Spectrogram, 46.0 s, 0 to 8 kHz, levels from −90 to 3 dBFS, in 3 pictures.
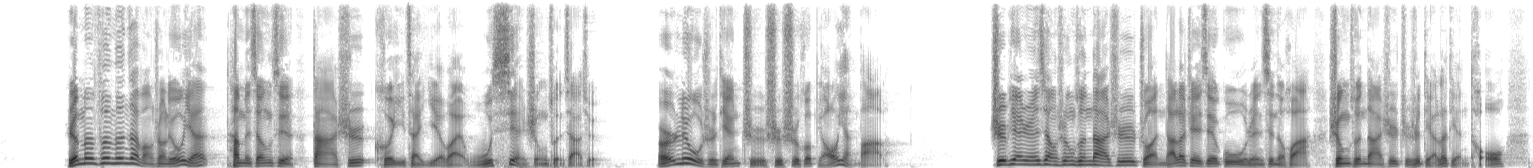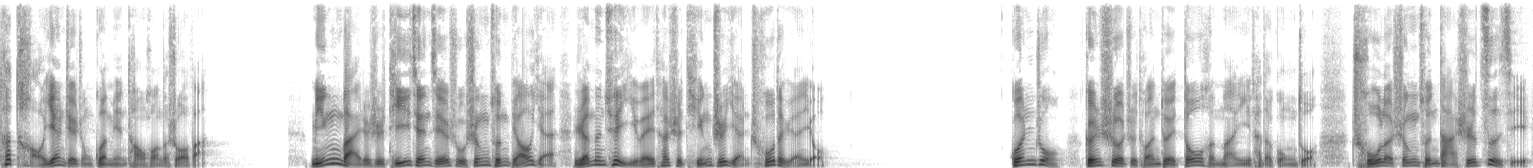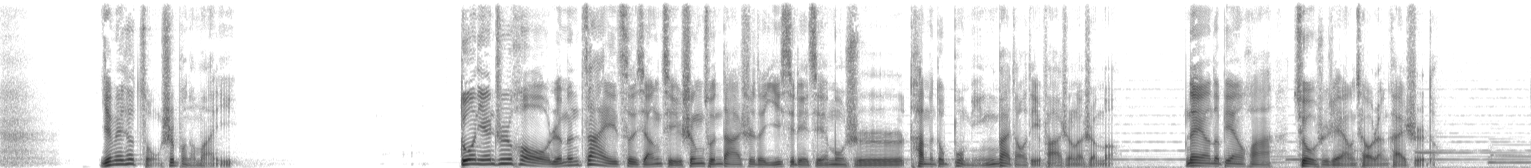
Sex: male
